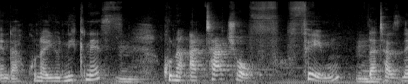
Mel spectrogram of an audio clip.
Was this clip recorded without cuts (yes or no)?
yes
